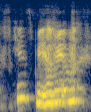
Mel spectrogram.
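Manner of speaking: high, loud and laughing in disbelief; a shocked cry breaking into laughter; indignant outburst. Retold or imitated. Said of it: "I was like".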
